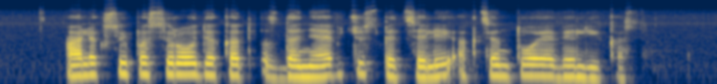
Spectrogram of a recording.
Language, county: Lithuanian, Panevėžys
